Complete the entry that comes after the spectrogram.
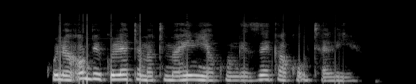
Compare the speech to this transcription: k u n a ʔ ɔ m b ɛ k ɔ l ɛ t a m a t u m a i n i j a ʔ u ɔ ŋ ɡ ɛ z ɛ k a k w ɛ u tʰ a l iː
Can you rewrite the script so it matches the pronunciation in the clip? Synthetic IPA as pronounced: k u n a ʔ ɔ m b i k u l ɛ t a m a t u m a i n i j a k u ɔ ŋ ɡ ɛ z ɛ k a k w a u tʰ a l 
